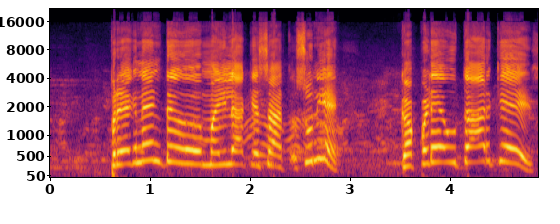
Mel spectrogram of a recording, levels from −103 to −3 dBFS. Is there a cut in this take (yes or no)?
no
